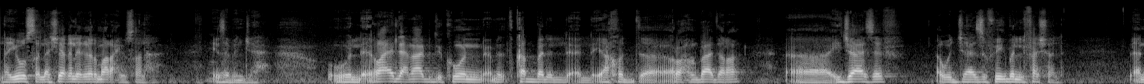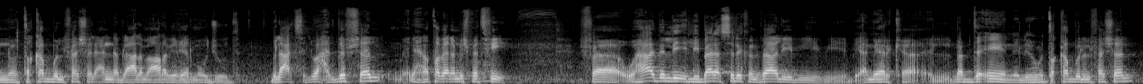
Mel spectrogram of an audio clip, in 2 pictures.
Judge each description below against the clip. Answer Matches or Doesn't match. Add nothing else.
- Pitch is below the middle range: Matches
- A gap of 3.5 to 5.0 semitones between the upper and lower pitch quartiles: Doesn't match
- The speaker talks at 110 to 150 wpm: Matches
